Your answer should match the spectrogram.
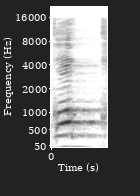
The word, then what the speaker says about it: কক্ষ: এরপর আমরা বলেছি ক্ষয়ের পর উচ্চারণ হবে খ, উচ্চারণ হবে কয়ের পরে কক্ষ, এবং শেষ বর্ণে কি হবে, যেহেতু আকার রস্বইকার নাই আমরা একটা ওকার ব্যবহার করব, তাহলে এটা শুদ্ধ উচ্চারণ হবে কক্ষ।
